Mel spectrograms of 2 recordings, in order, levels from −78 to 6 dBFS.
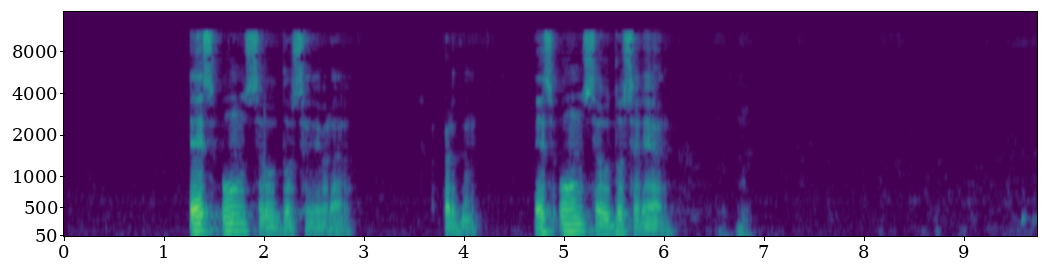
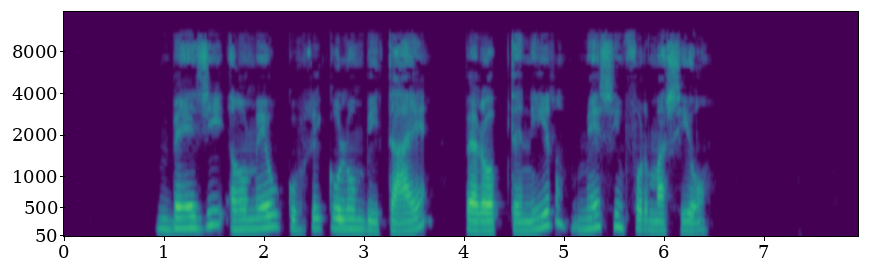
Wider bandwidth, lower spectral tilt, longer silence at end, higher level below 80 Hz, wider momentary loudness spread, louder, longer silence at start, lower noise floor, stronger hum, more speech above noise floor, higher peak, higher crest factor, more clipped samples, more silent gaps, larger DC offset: about the same, 12 kHz vs 11.5 kHz; about the same, -4.5 dB/octave vs -4 dB/octave; second, 0.15 s vs 1.5 s; first, -56 dBFS vs -68 dBFS; first, 27 LU vs 9 LU; about the same, -24 LUFS vs -25 LUFS; first, 1.25 s vs 0.95 s; second, -67 dBFS vs -83 dBFS; neither; second, 43 dB vs 58 dB; about the same, -4 dBFS vs -6 dBFS; about the same, 24 dB vs 20 dB; neither; neither; neither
